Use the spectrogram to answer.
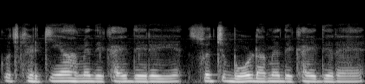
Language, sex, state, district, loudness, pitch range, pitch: Hindi, male, Bihar, Gaya, -15 LUFS, 135-145 Hz, 135 Hz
